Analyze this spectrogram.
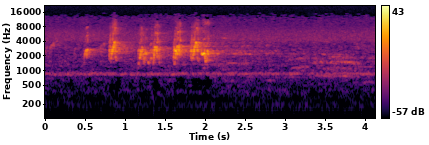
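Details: A common bulbul, filmed on a summer holiday in Morocco where it called every morning, gives one quick, bubbly phrase of about six chirpy notes lasting under two seconds, over a steady low hum.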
